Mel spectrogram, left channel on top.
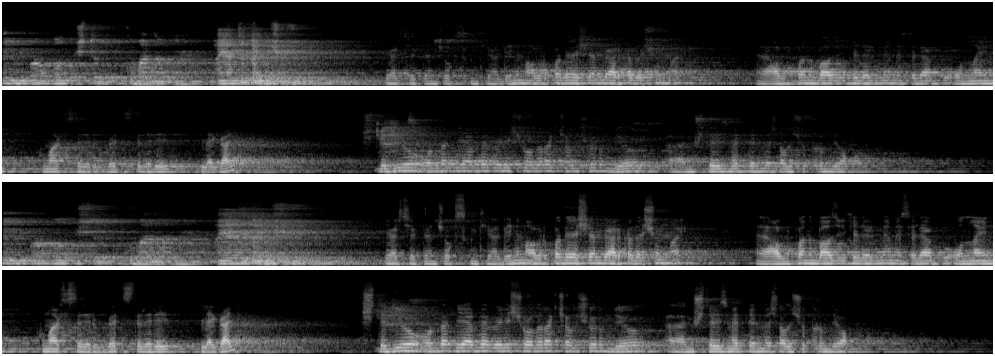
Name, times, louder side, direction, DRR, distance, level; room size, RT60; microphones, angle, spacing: voice 1, 0.0-3.0 13.6-14.0, left 1 dB, 85° left, -3 dB, 2.4 m, -24 dB
voice 2, 3.8-6.8 7.5-10.0 10.3-11.6 11.9-12.3 13.5-18.4, right 3 dB, 60° right, 9 dB, 0.5 m, -22 dB
19.5 x 18.0 x 2.9 m, 2.8 s
head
